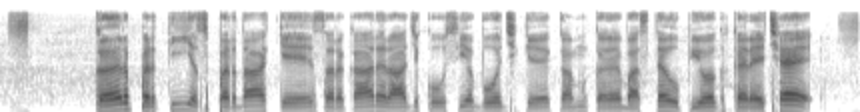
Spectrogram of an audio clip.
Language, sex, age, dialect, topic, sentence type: Maithili, male, 25-30, Angika, banking, statement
